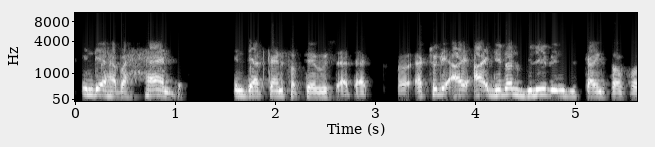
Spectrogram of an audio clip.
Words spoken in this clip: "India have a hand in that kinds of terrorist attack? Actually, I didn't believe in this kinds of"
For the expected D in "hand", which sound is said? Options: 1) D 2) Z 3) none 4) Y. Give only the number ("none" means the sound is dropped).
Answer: 1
